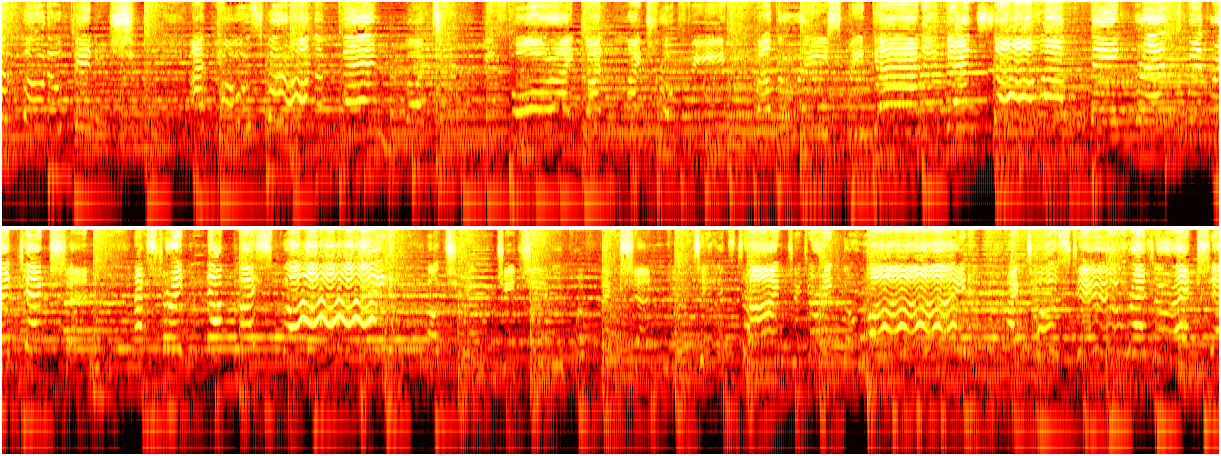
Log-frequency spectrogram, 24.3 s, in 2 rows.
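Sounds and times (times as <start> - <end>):
women with northern English accents singing: 0.0 - 24.3.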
